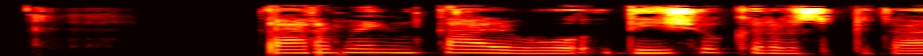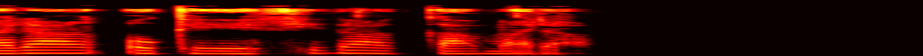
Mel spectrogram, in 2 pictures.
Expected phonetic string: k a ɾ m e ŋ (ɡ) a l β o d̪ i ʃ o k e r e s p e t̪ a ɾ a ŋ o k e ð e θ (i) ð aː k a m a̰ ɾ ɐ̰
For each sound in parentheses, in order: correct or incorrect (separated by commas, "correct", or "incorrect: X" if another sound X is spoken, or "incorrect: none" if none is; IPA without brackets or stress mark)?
incorrect: k, correct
